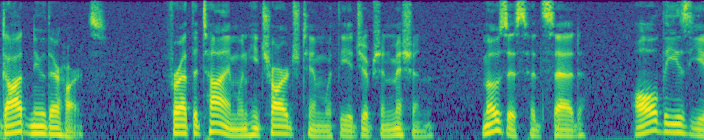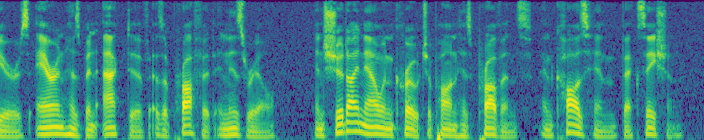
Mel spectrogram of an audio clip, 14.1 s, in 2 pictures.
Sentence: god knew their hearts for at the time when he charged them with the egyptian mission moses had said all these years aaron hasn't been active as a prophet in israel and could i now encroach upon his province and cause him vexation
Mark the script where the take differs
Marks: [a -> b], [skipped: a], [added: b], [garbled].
god knew their hearts for at the time when he charged [them -> him] with the egyptian mission moses had said all these years aaron [hasn't -> has] been active as a prophet in israel and [could -> should] i now encroach upon his province and cause him vexation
